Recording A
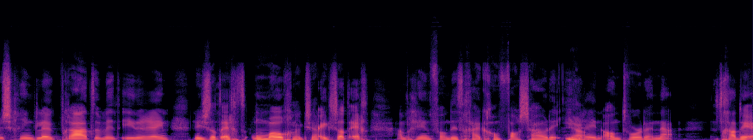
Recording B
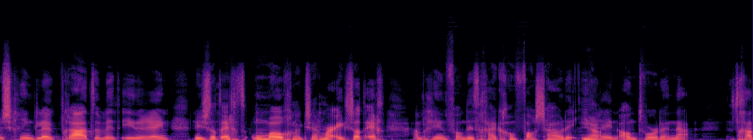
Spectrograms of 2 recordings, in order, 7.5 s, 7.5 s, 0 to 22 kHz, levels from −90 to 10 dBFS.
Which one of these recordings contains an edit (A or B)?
A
